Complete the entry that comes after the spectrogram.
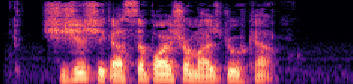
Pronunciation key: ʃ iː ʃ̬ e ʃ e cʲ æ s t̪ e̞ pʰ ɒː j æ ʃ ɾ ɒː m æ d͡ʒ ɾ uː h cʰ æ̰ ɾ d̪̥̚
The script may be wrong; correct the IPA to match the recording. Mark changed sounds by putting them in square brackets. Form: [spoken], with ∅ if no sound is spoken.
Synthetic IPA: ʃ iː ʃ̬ e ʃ e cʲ æ s t̪ e̞ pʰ ɒː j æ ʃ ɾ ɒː m æ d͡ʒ ɾ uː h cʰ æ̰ ɾ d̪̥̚

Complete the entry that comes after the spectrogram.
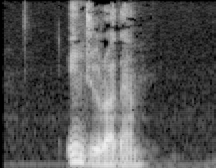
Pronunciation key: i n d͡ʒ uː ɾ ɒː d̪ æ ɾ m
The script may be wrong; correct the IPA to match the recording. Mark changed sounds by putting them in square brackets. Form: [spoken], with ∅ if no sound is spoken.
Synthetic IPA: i n d͡ʒ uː ɾ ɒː d̪ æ [∅] m

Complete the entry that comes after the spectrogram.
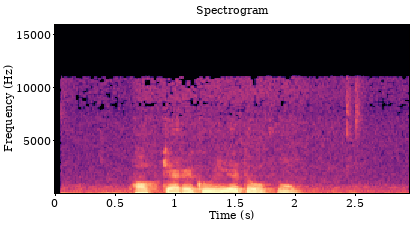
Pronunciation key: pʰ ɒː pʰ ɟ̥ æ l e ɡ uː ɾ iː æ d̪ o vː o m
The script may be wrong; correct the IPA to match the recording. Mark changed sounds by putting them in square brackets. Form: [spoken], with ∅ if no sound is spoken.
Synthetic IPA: pʰ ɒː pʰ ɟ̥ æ [ɾ] e ɡ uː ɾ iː [e] d̪ o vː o m

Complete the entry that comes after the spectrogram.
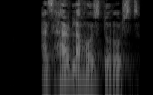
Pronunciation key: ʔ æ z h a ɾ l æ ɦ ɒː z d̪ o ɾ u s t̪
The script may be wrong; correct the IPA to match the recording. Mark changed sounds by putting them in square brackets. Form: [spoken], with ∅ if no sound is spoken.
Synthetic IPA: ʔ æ z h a ɾ l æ ɦ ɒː z d̪ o ɾ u s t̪

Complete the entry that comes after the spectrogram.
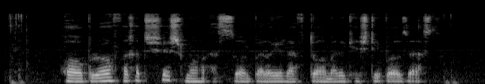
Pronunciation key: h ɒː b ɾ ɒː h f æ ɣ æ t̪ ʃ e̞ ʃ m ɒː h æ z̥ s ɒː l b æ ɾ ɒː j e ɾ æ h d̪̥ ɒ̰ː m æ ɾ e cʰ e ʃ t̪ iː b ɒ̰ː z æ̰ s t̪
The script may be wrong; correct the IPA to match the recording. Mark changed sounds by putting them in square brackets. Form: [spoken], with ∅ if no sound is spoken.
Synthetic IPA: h ɒː b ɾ ɒː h f æ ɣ æ t̪ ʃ e̞ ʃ m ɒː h æ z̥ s ɒː l b æ ɾ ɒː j e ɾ æ [f] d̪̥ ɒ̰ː m æ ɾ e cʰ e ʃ t̪ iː b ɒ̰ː z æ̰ s t̪

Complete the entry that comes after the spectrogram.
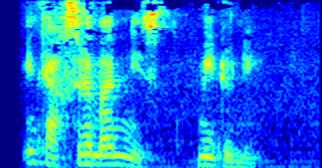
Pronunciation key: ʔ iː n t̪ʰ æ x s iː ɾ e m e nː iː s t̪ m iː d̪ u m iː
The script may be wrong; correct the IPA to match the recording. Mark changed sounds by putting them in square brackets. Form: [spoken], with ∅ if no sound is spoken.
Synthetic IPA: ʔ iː n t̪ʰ æ x s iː ɾ e m [æ] nː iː s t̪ m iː d̪ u [n] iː

